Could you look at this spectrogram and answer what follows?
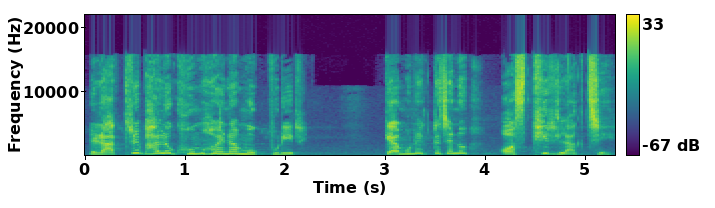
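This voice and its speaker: A woman's voice: high-pitched, lively intonation, measured pace. A woman reading a scripted story as a dramatic narrator. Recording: music behind the voice.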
